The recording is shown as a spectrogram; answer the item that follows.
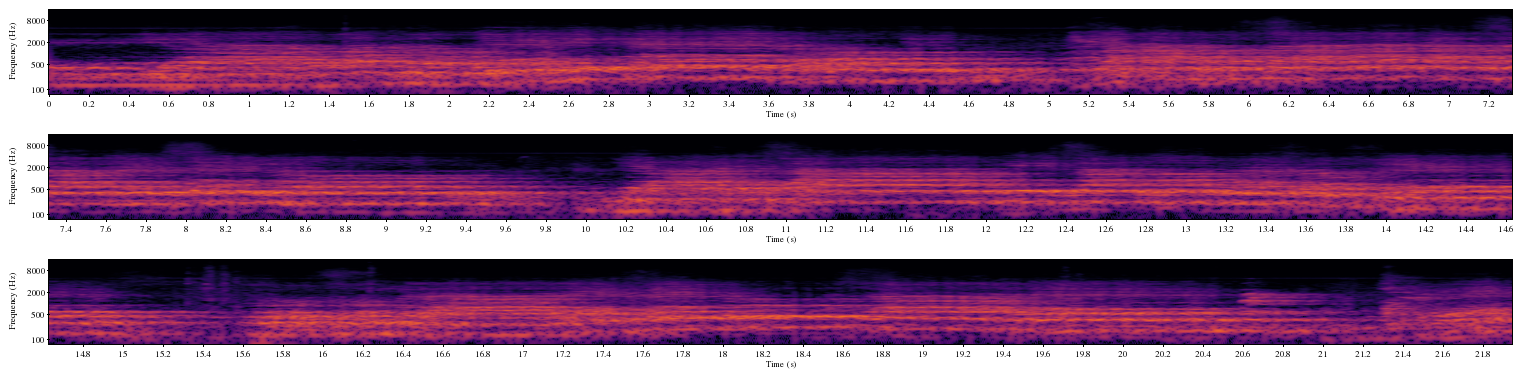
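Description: A choir singing a slow hymn in sustained phrases, with short breaths between phrases about every five seconds.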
